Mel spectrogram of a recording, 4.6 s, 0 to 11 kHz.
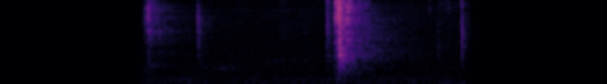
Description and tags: Locker open
This sound shows the noise that a locker does when someone is opening it.
campus-upf, Locker, Tallers, Open, Key, UPF-CS14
